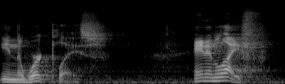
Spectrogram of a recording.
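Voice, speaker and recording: With audible room echo, a man at a medium pitch speaks at a moderate pace with lively intonation. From US Northeast. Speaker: conference speaker on application security. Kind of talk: conference talk.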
